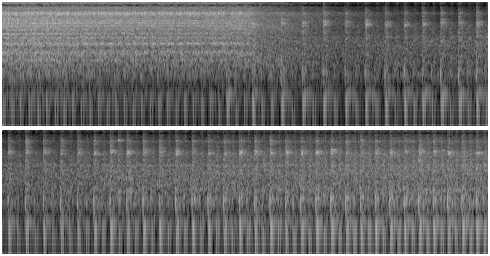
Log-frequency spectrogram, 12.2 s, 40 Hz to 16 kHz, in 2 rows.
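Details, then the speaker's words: 1960 Wheel Horse 400 Suburban, four-horsepower single, choked start in neutral: rough start then even thumping about two to three beats a second, smokes a little; steady healthy idle. "There you go. Smokes a little bit, but I think that's all right."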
